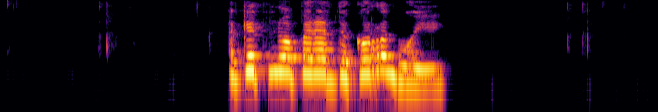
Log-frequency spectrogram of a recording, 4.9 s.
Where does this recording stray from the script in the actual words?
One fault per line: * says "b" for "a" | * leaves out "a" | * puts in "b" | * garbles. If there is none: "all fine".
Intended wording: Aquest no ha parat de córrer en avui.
all fine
